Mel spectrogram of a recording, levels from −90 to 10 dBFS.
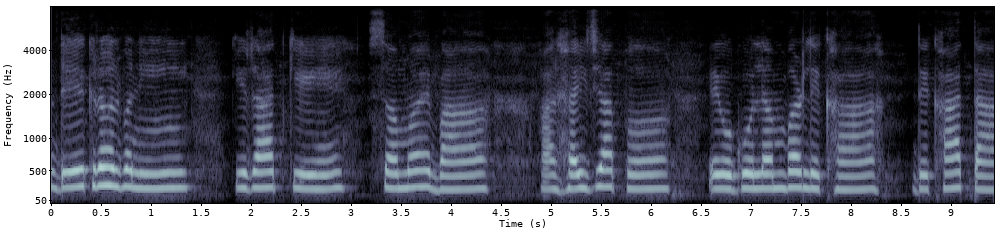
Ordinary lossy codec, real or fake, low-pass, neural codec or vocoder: none; fake; none; codec, 16 kHz, 4 kbps, X-Codec, WavLM features, trained on Multilingual LibriSpeech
